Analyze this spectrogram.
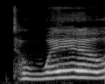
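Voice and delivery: loud, climbing, stretched-out word; rising into a wail. Acted. Guide begins the wild woman's wail, rising. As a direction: let the word itself turn into a wail.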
